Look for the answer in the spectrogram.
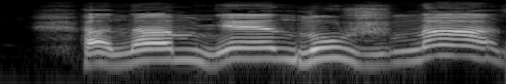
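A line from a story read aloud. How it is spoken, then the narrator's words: Shouting. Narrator (Russian): закричал царевич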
